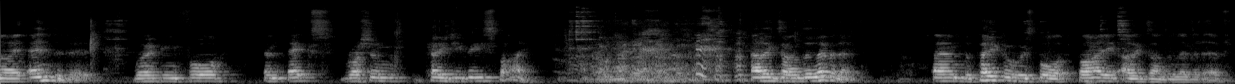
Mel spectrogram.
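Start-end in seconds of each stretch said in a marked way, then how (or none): 5.8-7.4 breathy laugh. Real, not acted. Laughing at the absurd career turn.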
